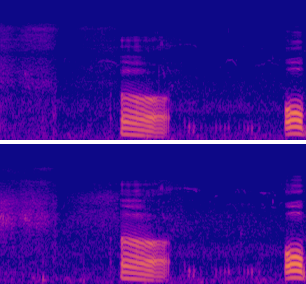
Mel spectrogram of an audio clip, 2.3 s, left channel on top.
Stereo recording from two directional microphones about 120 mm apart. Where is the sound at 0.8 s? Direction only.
10° left (ahead or behind).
